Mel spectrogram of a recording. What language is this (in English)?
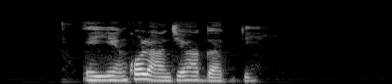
Ganda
